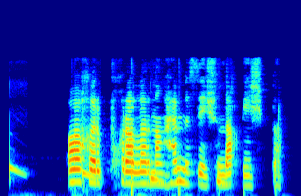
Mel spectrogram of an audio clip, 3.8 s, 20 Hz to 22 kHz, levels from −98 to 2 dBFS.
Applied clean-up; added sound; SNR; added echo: classical method WPE with log-MMSE.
